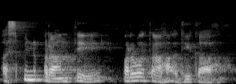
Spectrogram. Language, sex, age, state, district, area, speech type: Sanskrit, male, 45-60, Karnataka, Uttara Kannada, urban, spontaneous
